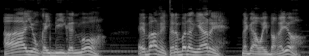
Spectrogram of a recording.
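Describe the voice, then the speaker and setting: A man voicing a gentle, regretful old grandfather who talks in a plain, fatherly way in an audio drama. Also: mid-range voice, lively intonation, normal speed, soft background music, natural voice. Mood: gently curious. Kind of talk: Tagalog audio drama acting.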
